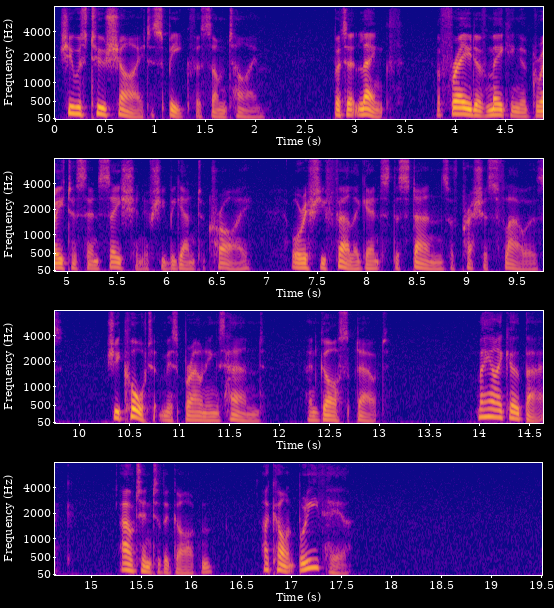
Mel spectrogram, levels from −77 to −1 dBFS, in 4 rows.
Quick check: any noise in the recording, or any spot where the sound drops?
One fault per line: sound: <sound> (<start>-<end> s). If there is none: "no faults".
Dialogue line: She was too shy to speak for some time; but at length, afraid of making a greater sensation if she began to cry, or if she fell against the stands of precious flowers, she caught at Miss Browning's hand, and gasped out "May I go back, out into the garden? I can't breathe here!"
no faults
